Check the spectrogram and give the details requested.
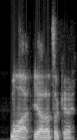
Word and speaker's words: Mellott: So I just found out that I pronounced your name wrong. It's Malat. Malott, yeah, that's okay.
